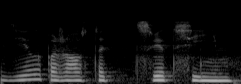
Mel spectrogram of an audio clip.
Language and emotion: Russian, neutral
